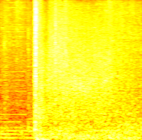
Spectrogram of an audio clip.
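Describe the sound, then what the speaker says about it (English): A rocket launcher fires in Palworld, giving one sharp, loud blast that rolls straight into a sustained rumbling roar of explosion and noise, heard with no talking. "One more rocket."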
